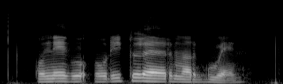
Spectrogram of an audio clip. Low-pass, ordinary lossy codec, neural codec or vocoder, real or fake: 14.4 kHz; none; codec, 32 kHz, 1.9 kbps, SNAC; fake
